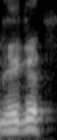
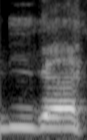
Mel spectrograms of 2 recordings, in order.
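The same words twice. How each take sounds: First: It is said in an American accent. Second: It is said in an imitated African accent. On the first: The speaker calls it right. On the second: The speaker calls it wrong. "they're not even saying it right"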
